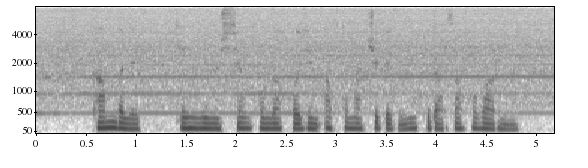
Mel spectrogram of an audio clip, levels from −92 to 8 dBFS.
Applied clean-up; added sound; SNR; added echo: none; Sawing; 10 dB; none.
